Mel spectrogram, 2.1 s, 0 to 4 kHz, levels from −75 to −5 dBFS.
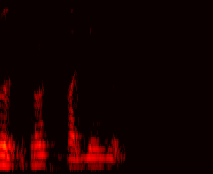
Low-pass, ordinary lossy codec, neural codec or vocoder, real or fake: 3.6 kHz; Opus, 32 kbps; codec, 24 kHz, 6 kbps, HILCodec; fake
